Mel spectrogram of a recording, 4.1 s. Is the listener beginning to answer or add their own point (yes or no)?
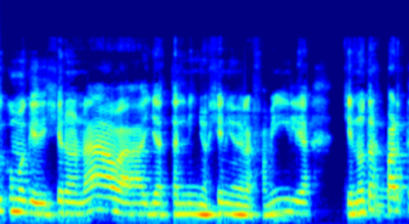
no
